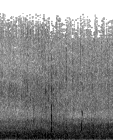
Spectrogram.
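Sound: creek water flowing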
